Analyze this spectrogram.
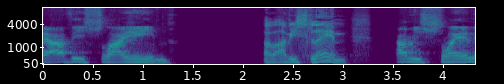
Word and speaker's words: Shlaim: Ami Schlein, is that how you pronounce it? Yeah, a Ivrit in Hebrew. I think that's how you'd pronounce it. Shleim, yeah.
